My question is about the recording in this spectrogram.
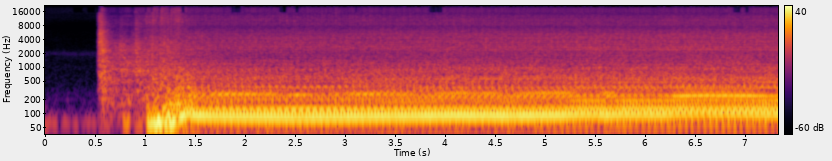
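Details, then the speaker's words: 1975 Triumph Trident T160 on its first start after a full engine rebuild: it catches and runs fast, steady and even on choke with no knocks or misses, and the engine sounds fine. "going off brilliant engine sounds okay i'm just going to try and run it turn the choke off and get the revs down a bit"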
